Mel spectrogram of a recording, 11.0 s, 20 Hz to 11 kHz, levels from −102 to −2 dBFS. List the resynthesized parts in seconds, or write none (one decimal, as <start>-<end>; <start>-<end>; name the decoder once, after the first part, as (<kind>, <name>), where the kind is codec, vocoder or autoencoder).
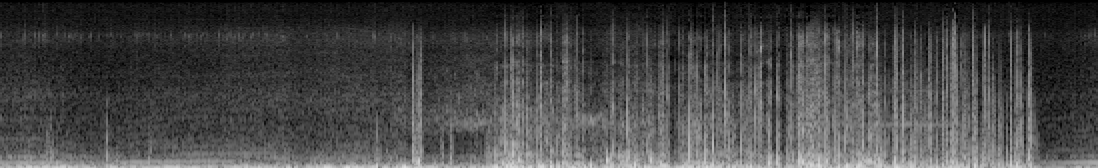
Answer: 4.9-8.8 (codec, SNAC)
